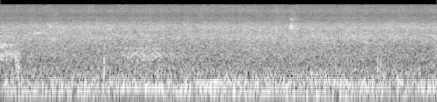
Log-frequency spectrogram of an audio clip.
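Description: Steady splashing hiss of thin water jets from the pool wall falling into a swimming pool, over a low steady hum.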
